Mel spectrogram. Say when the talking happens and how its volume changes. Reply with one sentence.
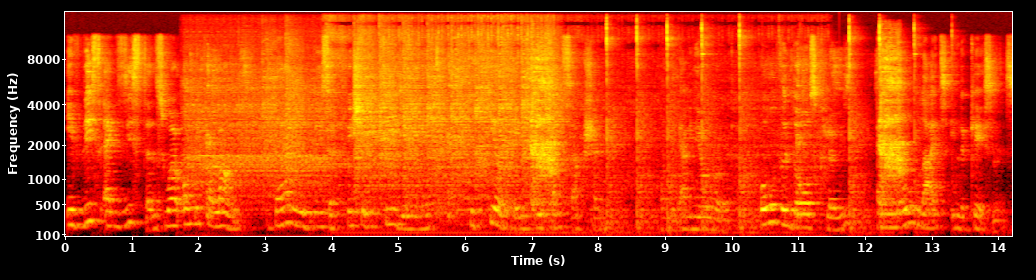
The talking can be heard from 0.0 to 8.2 s, at a steady volume; and from 8.8 to 14.1 s, getting louder then quieter.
